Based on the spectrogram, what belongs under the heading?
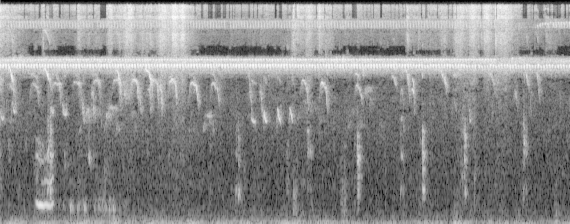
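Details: Several Serama chickens, a tiny breed, chirp on a rainy Saturday: brief high peeps falling in pitch, repeated fairly steadily, with one lower wavering note early on and a continuous high electrical-like hum behind.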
